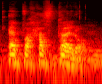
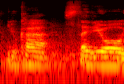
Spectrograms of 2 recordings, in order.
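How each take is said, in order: First: The word begins with an 'ef' sound. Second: The word begins with a 'yu' sound. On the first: This is how it is said in Greece today. The speaker calls it right. "U라고 읽지 않고 F라고 읽,더라고" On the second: This is the older way taught in seminary. The speaker calls it wrong. "옛날에는 유카, 유카 스타디오 이렇게 우리가 신학교에서 배웠는데"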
